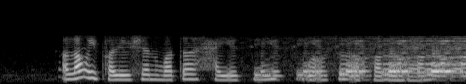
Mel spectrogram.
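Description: From 2.61 s to the end, a feedback howl builds: loudspeaker output re-enters a microphone and each pass round the loop gains level. The sound narrows to a tone near 700 Hz, pulsing roughly every 400 ms and peaking about 7 dB above the speech.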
